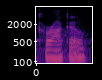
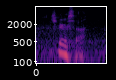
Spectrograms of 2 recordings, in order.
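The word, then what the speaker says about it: Curaçao: But I still, every time I see the word spelled out, I always want to call it Caraco. It's spelled Curacao. – Mm. Curacao. – So I always want to pronounce it Caraco.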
